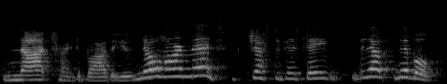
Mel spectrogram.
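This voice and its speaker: Woman reader as a sniveling, apologetic male fox; slightly gravelly. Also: high voice, animated, measured pace, sharp tone, voice pushed up, heavily acted.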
